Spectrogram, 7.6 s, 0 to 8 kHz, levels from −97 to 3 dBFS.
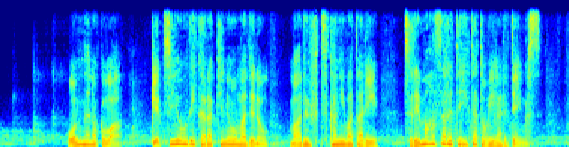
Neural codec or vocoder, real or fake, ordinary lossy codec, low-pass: codec, 16 kHz, 1.1 kbps, Voila-Tokenizer; fake; none; 7.2 kHz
